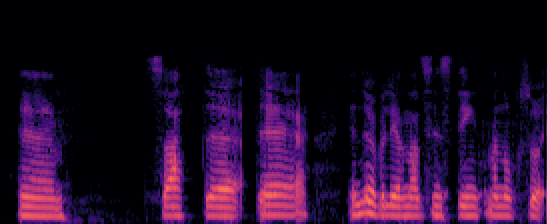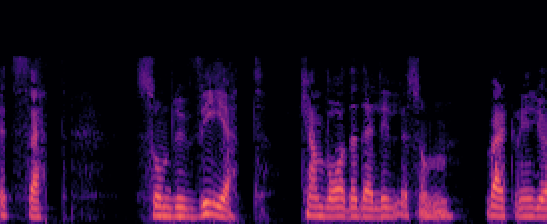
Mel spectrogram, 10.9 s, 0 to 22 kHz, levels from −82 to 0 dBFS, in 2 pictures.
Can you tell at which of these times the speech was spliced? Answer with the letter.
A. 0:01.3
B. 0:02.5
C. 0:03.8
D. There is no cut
B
